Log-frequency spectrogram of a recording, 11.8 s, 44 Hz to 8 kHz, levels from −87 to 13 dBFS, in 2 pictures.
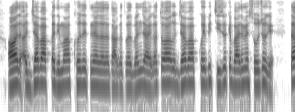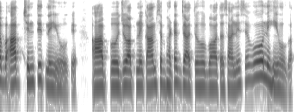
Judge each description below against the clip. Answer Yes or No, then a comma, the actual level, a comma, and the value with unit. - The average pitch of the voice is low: No, medium, 155 Hz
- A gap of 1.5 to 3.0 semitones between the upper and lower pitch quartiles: Yes, average, 2.7 semitones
